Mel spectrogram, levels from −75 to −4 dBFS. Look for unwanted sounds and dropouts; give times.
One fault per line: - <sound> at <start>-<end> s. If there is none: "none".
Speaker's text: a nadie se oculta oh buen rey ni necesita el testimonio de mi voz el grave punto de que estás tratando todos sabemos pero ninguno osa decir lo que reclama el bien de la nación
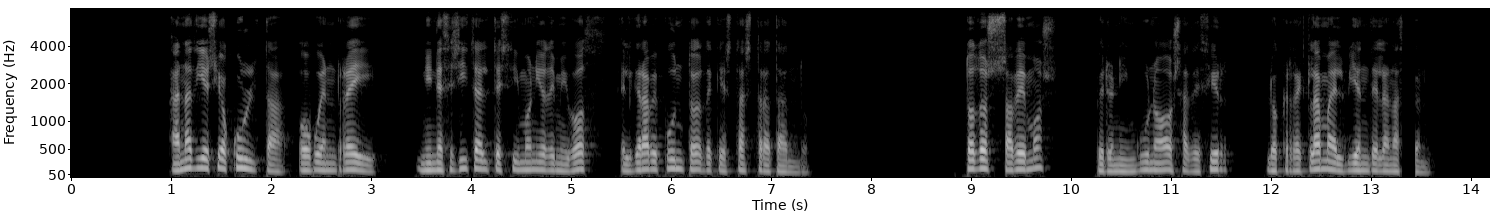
- dropout at 13.3-13.5 s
